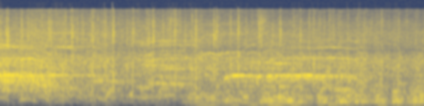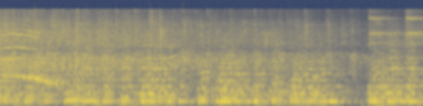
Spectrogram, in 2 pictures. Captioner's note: applause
